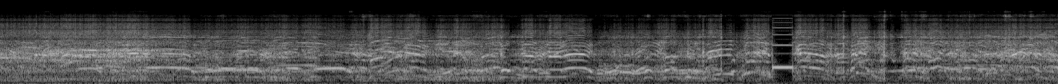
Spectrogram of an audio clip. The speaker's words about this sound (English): That was the crowd's reaction.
